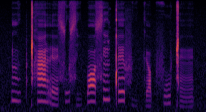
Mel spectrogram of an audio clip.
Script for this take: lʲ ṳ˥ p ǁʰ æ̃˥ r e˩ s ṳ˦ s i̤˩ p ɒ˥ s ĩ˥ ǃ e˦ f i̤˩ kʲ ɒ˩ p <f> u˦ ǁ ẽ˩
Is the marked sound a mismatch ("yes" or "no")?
no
